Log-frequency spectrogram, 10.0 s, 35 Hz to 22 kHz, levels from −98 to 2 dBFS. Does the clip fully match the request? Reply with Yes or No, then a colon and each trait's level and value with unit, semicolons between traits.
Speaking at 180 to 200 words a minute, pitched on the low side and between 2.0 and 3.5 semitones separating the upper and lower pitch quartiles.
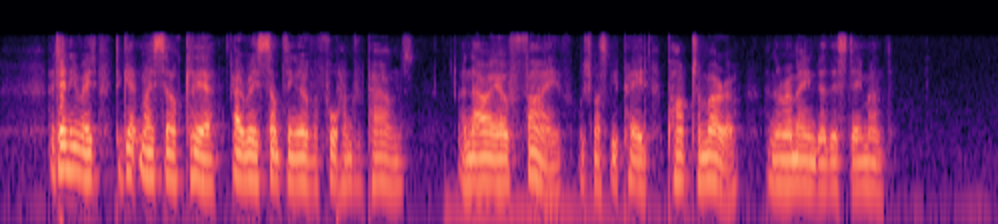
Yes: average, 190 wpm; low, 120 Hz; average, 2.9 semitones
